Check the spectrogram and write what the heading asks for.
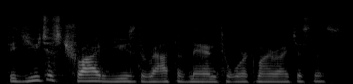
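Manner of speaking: lightly voiced gentle reproof, very soft; Holy Spirit. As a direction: softly question him with long pauses, lightly in role. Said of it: "And then the Holy Spirit comes".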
